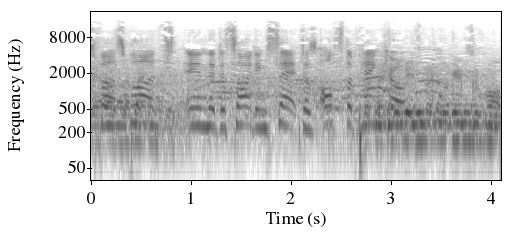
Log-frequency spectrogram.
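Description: A young woman shouts excitedly.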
